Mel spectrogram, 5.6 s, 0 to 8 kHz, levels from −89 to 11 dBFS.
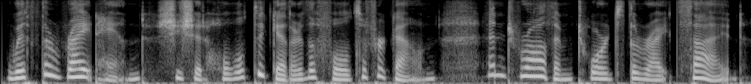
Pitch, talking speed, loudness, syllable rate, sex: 210 Hz, 215 wpm, -18 LUFS, 4.5 syllables/s, female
